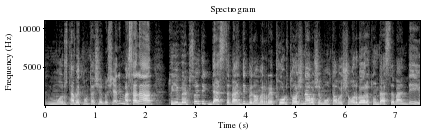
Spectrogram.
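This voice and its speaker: A man with a fairly high-pitched voice hosts a live webinar Q&A. He reads out audience questions and answers them off the cuff in a casual tone, with plenty of hesitations. He sounds like a consultant explaining things to his viewers. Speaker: webinar host and SEO consultant.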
